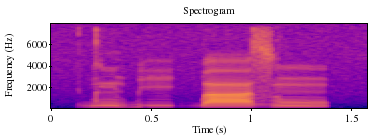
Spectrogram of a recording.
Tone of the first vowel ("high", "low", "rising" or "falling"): low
